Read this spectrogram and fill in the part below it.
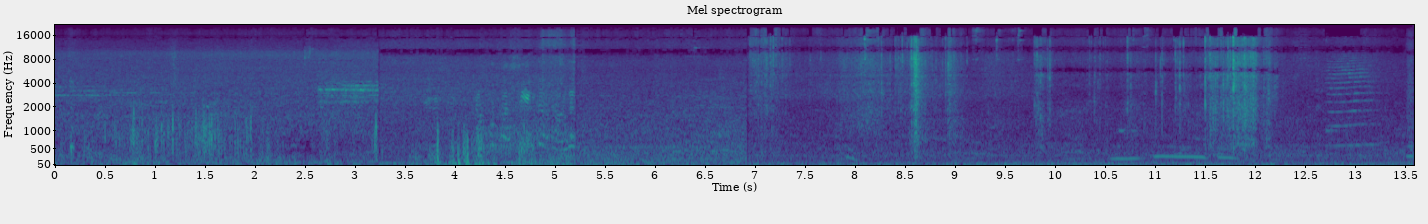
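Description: Strong wind blowing outdoors on a skywalk, a steady loud rush buffeting the microphone throughout, with faint background sounds.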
